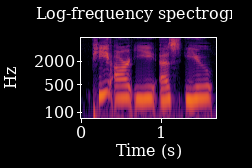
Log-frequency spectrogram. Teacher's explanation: presume 这个 S 发浊辅音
